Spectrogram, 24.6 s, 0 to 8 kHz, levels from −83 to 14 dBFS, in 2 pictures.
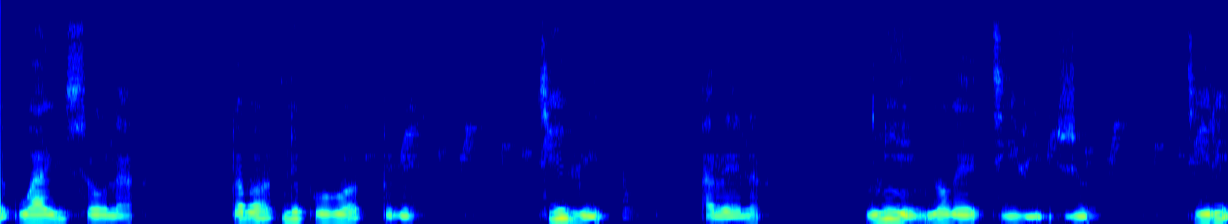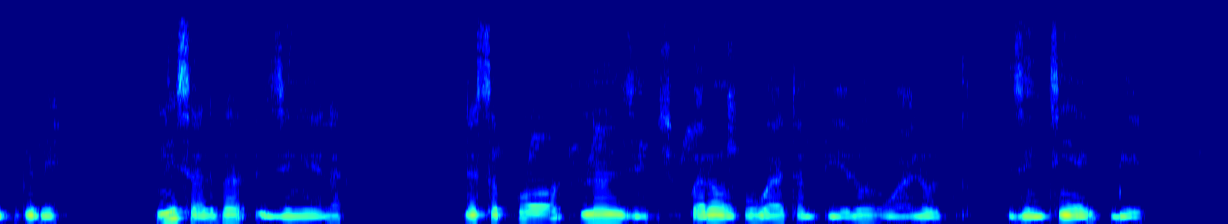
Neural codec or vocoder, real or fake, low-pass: none; real; 7.2 kHz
